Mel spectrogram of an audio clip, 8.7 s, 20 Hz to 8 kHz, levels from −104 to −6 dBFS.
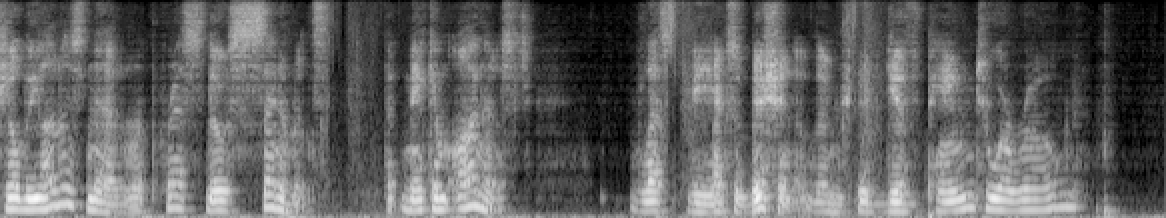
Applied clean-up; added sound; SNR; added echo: neural separator model SepFormer DNS4.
